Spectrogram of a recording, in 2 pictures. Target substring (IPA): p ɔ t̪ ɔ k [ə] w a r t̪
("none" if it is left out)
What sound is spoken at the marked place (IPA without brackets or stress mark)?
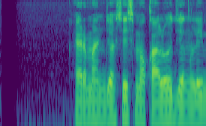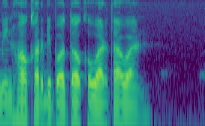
ə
